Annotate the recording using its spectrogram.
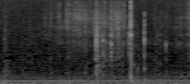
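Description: Faint rustling and a few light crackles of thin Bible pages being turned, mostly in the second half.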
